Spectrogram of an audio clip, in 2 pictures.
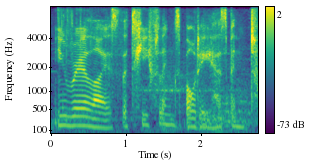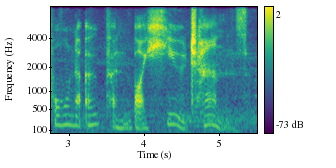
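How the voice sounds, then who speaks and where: An actress as the solemn narrator of a fantasy video game, reading scripted second-person storytelling. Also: female voice, deep voice, slow pace, vocal fry, background noise, exaggerated voice. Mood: grave, ominous.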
